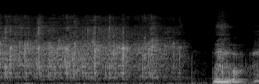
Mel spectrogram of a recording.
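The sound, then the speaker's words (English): A sustained round of applause for a man's new haircut: steady, dense clapping at moderate loudness that thins out after about two seconds before a man's voice begins speaking. “For the viewers, you know exactly why I'm getting a round of applause right now.”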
